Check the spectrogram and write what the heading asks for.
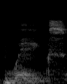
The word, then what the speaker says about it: Wigz: Eventually, it is figured out that he is tethered to his cosmic version of himself, dubbed Wiggs, which is spelled Wigz, and it's spaced out with stars.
